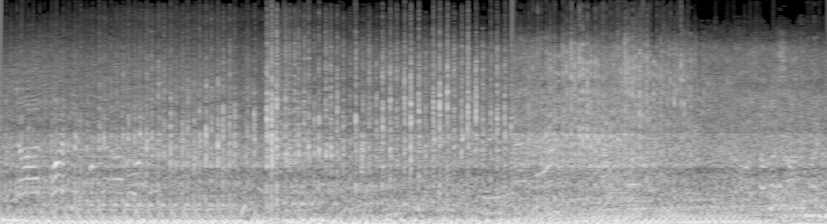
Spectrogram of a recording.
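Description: Motorcycle V-twin engines running at low speed as a bike rides slowly past through a crowd, with a run of rapid sharp exhaust pulses in the middle. People are chattering around it.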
